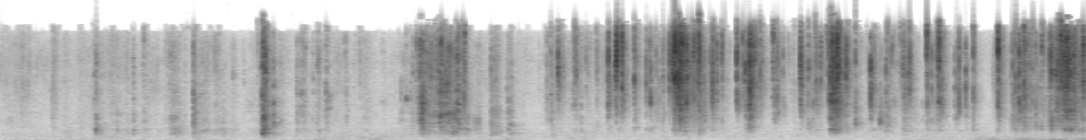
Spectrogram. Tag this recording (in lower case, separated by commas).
inside a small room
